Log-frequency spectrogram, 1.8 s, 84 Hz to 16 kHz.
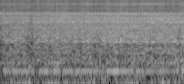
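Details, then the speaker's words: Boat Westerbeke diesel generator after fresh water pump replacement, charging batteries at about 200 amps: steady diesel drone, even hum, no knocks or misses; normal running under charge load. "See if it's good. Generator sounds good. Good to draw on."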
